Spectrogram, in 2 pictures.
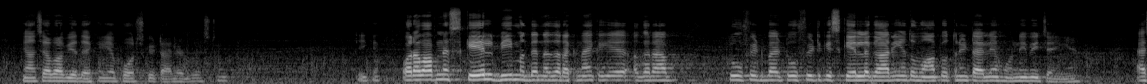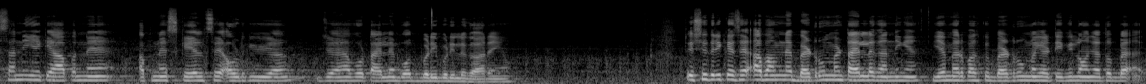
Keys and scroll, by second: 18.5 ctrl+=.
